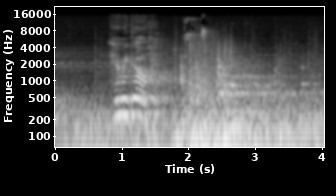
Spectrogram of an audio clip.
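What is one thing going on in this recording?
Heavy metal doors creak and grind open.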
